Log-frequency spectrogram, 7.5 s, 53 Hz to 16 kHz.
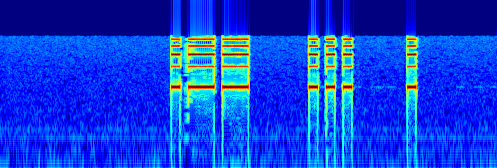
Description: Morse code, heard as a keyed tone, about 9 wpm, spaced as for 6 wpm, 830 Hz. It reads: WSE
